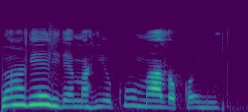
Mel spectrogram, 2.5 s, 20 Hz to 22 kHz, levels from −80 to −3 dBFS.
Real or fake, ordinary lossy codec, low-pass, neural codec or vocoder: real; none; none; none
